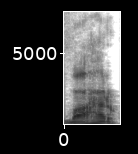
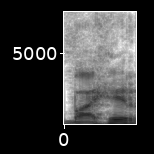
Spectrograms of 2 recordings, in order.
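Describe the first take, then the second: First: The second vowel is an 'a' sound. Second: The second vowel is an 'i' sound. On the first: The speaker calls it right. "बाहर को बाहिर नहीं कह सकते" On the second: The speaker calls it wrong. "बाहिर नहीं कह सकते"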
